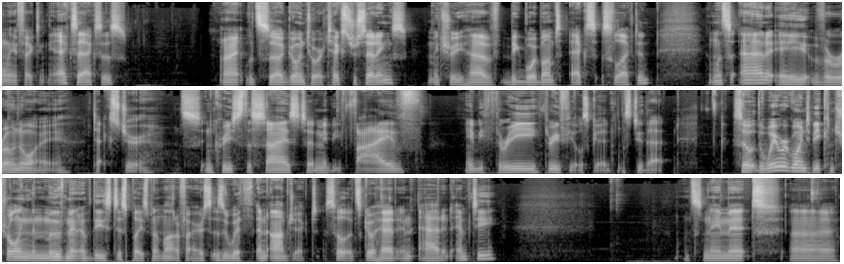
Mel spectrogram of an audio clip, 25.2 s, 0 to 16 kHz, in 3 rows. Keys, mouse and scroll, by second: 3.6 click, 4.3 click, 9.9 click, 10.9 click, 12.6 click, 15.3 shift+a, 20.9 shift+right click, 21.2 shift+a, 23.9 click.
